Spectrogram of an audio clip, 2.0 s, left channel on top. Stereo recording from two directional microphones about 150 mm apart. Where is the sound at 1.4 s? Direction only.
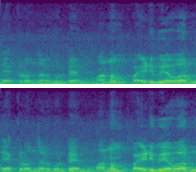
20° right (ahead or behind).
